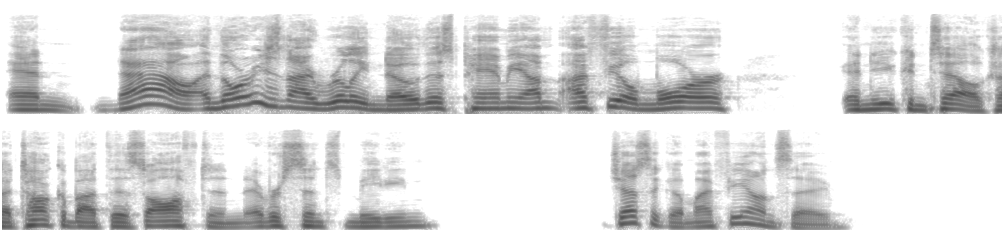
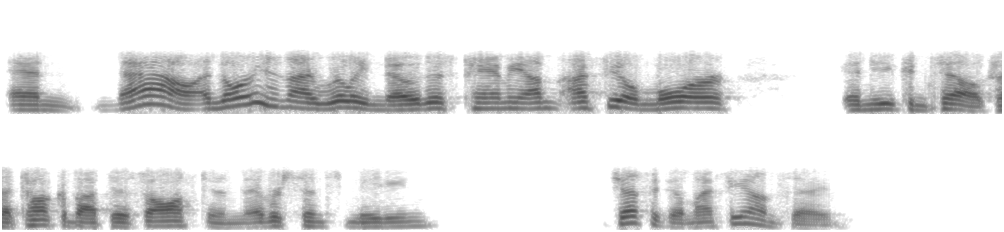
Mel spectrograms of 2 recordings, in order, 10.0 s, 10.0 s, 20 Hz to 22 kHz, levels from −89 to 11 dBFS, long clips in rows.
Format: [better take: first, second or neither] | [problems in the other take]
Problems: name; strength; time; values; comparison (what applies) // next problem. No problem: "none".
first | phone-call audio; poor line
